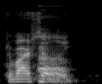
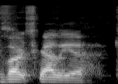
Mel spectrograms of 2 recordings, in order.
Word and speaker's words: Kvaratskhelia: Kvaratskhelia. – Yes. – Kvaratskhelia.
